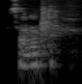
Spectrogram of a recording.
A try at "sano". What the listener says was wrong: Well, almost. Without the T. Without the T. But with the A.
